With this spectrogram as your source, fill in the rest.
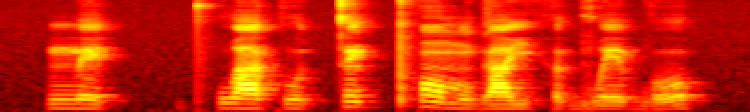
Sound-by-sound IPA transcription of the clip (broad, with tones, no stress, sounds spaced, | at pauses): m e˨ t̚ | pʰ w a˧ k u˨ t̚ t̪ ẽ˦ k̚ pʰ ɔ̃˥˧ m ɡ a˧ j h ə˧ ɡ w e˧ b o˨˦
